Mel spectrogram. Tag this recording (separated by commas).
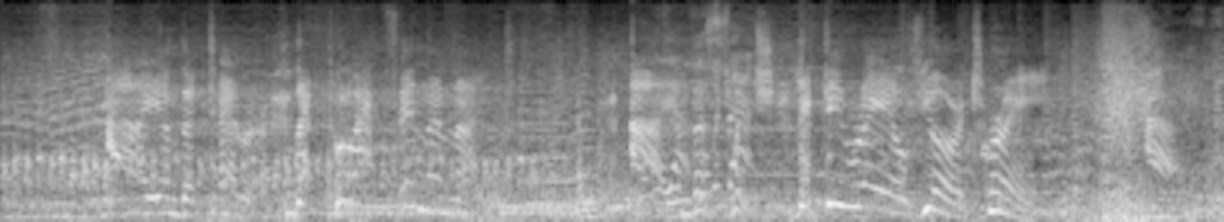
Speech, Music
